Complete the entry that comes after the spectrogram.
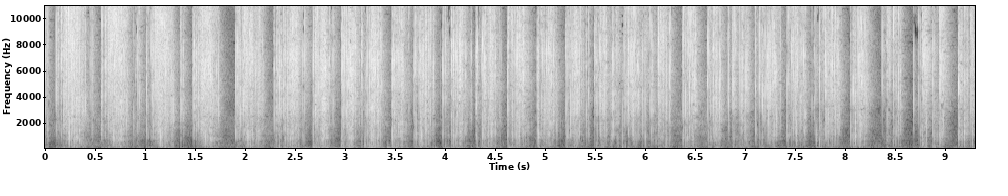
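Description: Long nails rapidly scratch the edge and back of a blue-jeweled, glitter-covered plastic phone case set with rhinestones. The sound is a quick series of bright, crinkly scratching bursts with little low end, each stroke cutting off sharply before the next.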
